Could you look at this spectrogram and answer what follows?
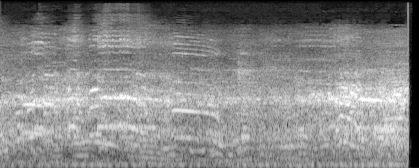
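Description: A crowd of roosters and hens at a busy poultry market in Lipa City, Batangas, crow and cluck over one another in a dense, continuous din. Nearby voices murmur under the birds until the sound cuts off abruptly.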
